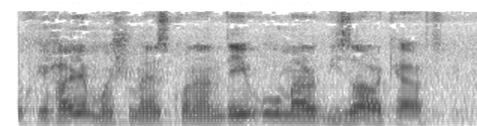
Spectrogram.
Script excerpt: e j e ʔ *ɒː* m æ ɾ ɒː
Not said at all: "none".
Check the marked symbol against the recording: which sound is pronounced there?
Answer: uː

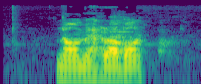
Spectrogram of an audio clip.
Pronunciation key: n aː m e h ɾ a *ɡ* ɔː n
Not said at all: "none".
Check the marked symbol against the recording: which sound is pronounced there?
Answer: b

